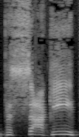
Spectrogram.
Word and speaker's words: Psaki: Here's former White House Press Secretary Jen Psaki, P is silent for panic, saying members of Congress and Democratic operatives are asking, what do we do now?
